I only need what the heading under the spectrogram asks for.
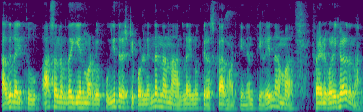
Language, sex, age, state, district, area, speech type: Kannada, male, 60+, Karnataka, Bidar, urban, spontaneous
